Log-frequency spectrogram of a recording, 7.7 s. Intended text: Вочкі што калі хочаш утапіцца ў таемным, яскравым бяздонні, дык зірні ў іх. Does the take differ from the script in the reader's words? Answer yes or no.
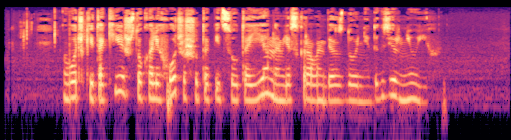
yes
